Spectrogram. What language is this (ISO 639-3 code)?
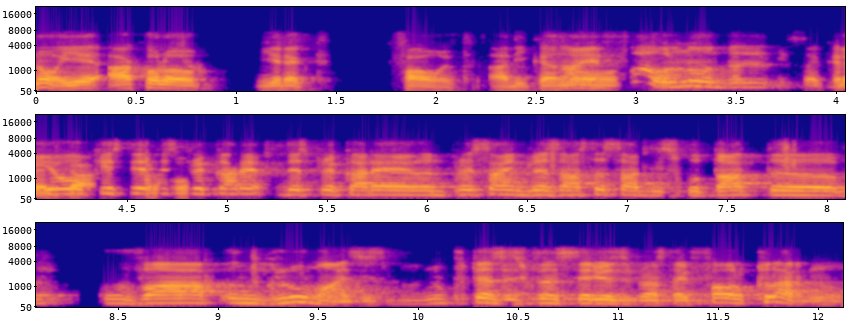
ron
